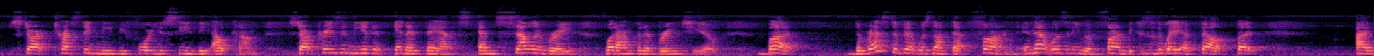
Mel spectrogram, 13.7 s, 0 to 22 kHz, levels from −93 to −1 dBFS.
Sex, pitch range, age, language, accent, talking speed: female, 205-265 Hz, 40-59, English, American, 195 wpm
